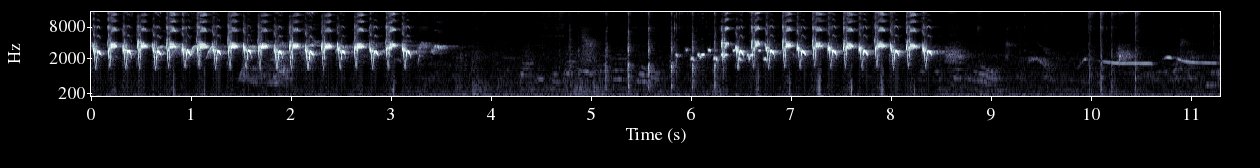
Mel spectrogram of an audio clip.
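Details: Two loud bursts of black-winged myna song, each about three seconds of rapid buzzy, rasping notes repeated several times a second, separated by clicks; a drawn whistle follows. Played to prompt a silent myna to sing.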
